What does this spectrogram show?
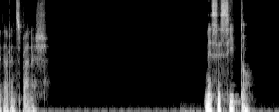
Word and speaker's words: necesito: Necesito. Let's count the syllables. We have ne, se, si, to. 4 syllables. Necesito is I need.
